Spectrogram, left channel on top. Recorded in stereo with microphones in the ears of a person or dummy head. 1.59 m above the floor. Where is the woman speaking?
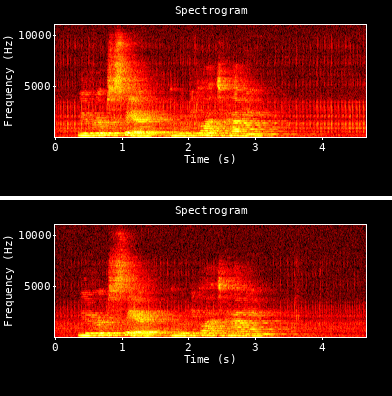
25° left (ahead or behind), 3 m.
